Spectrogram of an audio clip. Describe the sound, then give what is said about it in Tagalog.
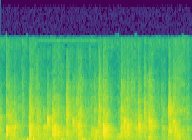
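Church audience applauding the Lord after a call to praise: a dense, steady burst of many hands clapping that fills the short moment evenly. “Purihin, palakpakan natin ng Panginoon.”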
